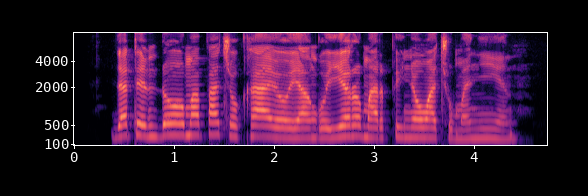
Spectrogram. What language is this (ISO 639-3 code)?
luo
